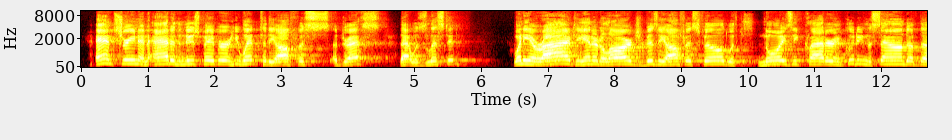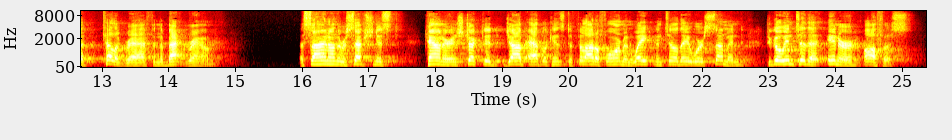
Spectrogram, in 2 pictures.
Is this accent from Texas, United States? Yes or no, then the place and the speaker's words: yes; Brady, Texas, United States; he was my pastor when I was a youth growing up in Brady, Texas.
